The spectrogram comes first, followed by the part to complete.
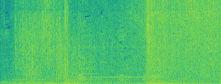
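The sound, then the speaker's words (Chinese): A heavy bathtub falling from the floor above and crashing down, heard as two loud, booming impacts a second or so apart, each a burst of deep rumble and clatter over a steady noisy background. “此时，男主和老黑刚刚赶到，而楼上的浴缸也正好坠落下来。”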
